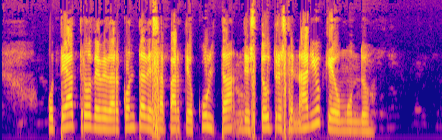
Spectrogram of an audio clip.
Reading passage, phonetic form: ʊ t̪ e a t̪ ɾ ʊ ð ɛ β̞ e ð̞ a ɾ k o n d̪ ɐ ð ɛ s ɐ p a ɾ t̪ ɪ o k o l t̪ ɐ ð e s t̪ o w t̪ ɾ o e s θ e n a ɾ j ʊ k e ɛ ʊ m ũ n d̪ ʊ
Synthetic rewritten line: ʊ t̪ e a t̪ ɾ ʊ ð ɛ β̞ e ð̞ a ɾ k o n t̪ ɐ ð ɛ s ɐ p a ɾ t̪ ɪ o k u l t̪ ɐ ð e s t̪ o w t̪ ɾ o e s θ e n a ɾ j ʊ k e ɛ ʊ m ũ n d̪ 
